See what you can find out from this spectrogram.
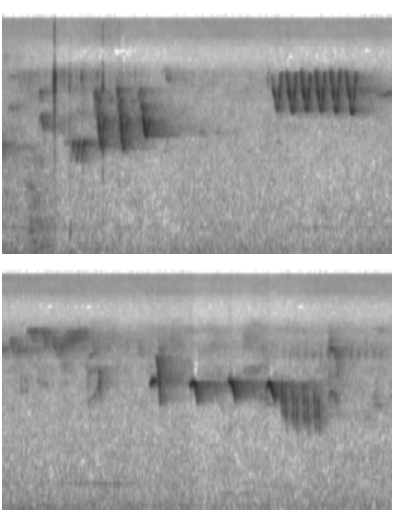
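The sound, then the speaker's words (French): Forest birdsong: high, thin chirps and trills come in several separate bursts, with quiet pauses between phrases over a faint, steady background. “je mets en arrière-fond des sons relaxants de la forêt, des chants d'oiseaux”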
